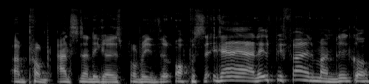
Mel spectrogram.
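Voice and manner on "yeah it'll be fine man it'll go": terrible fake Italian accent, pitched up. Recapping what drivers said, voicing Antonelli's reply: Antonelli impression, terrible Italian accent. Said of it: "that was a terrible Italian accent".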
